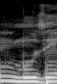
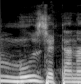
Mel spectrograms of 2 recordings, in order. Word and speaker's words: Moose: खैर, कुछ लोग कहते हैं कि मूस के नाम की प्रोनाउंसिएशन मूजे है, बट नहीं, उनका नाम मूस जाटना ही है।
